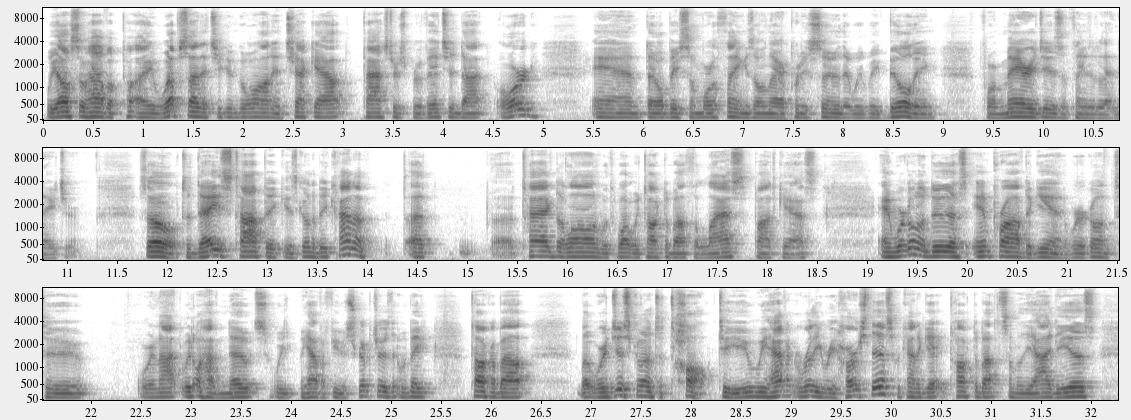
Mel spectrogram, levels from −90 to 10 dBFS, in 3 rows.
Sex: male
